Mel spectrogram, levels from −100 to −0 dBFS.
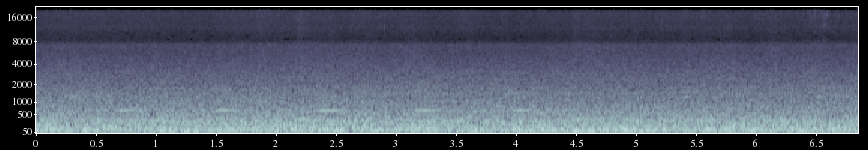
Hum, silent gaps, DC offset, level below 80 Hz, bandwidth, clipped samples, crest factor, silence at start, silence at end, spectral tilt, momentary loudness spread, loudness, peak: none; none; under 0.1%; -34 dBFS; over 20 kHz; under 0.1%; 12 dB; 0 s; 0 s; -7 dB/octave; 2 LU; -27 LUFS; -14 dBFS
